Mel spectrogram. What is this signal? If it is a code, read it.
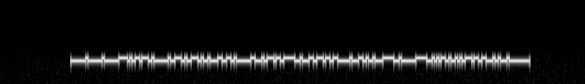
RTTY (45.45 baud, 170 Hz shift), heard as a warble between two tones, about 1200 Hz centre. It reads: AA8C TU VU5TSJ CQ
